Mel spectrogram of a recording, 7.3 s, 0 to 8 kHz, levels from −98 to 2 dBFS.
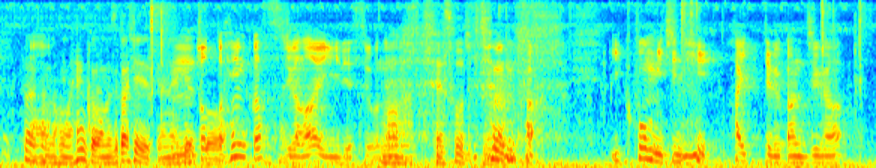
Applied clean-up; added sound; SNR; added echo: none; Dog; 10 dB; none.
